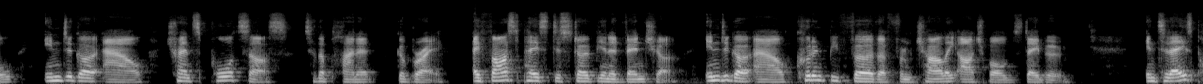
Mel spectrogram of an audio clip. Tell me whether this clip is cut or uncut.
uncut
